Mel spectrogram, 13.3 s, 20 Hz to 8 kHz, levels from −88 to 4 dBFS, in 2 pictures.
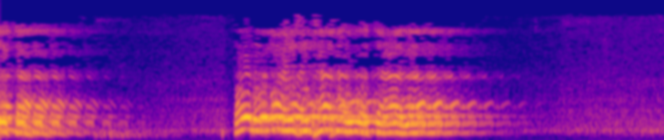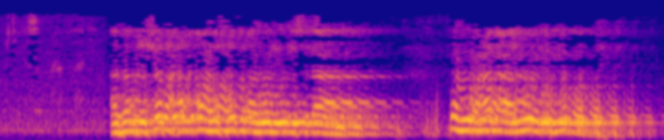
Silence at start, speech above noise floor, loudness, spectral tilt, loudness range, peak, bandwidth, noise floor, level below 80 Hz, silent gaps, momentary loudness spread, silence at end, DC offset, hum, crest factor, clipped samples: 0 s; 39 dB; -13 LUFS; -10 dB/octave; 8 LU; -2 dBFS; 5.8 kHz; -51 dBFS; -68 dBFS; none; 14 LU; 0.1 s; under 0.1%; none; 14 dB; under 0.1%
